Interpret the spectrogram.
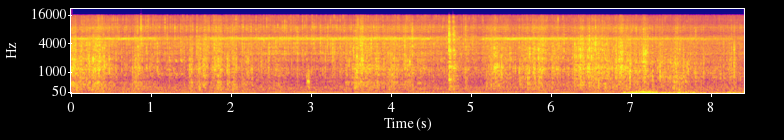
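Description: Frozen stir-fry vegetables sizzling in a hot frying pan of garlic, onion and chili paste, a steady frying hiss with a few sharp pops.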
